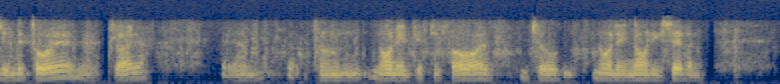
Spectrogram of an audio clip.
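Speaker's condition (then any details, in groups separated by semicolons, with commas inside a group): Parkinson's disease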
